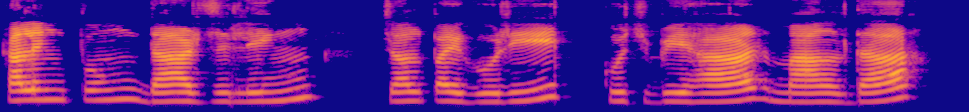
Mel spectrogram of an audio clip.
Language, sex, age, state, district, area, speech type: Nepali, female, 60+, West Bengal, Kalimpong, rural, spontaneous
